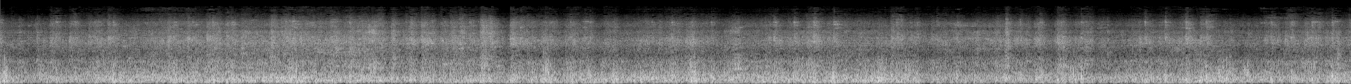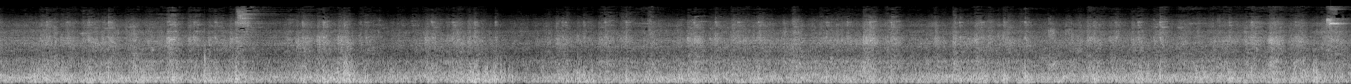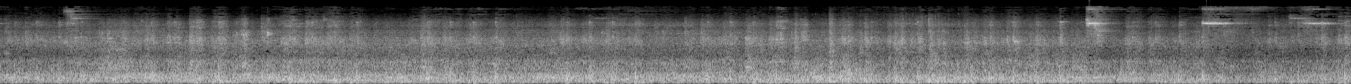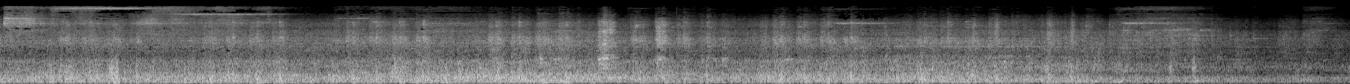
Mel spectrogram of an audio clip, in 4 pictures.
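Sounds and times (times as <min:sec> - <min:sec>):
freight train wheels clickety-clack: 0:00.0 - 0:54.0
high wheel squeals: 0:51.7 - 0:52.8.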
